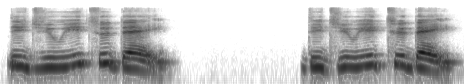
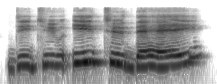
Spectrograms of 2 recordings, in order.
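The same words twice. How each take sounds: First: Slow, today falls; falling statement tune. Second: Slow, eat stressed, today rises; rising question tune. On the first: Teacher showing a question wrongly falling like a statement. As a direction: let the sentence die at the end. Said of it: "Isso não é uma pergunta". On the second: Teacher contrasting the right rising tune with the falling one. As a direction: lift it up at the end. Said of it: "Com sotaque, mais uma pergunta". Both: Shown as a demonstration.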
